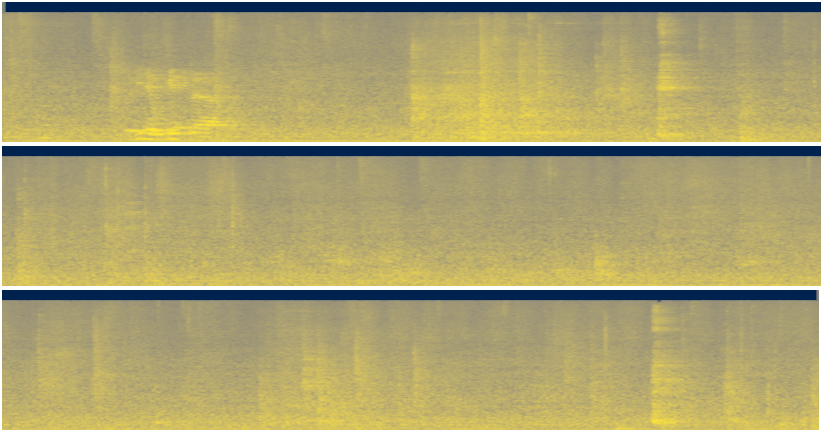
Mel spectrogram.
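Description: A man lectures in a calm voice, with pauses.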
